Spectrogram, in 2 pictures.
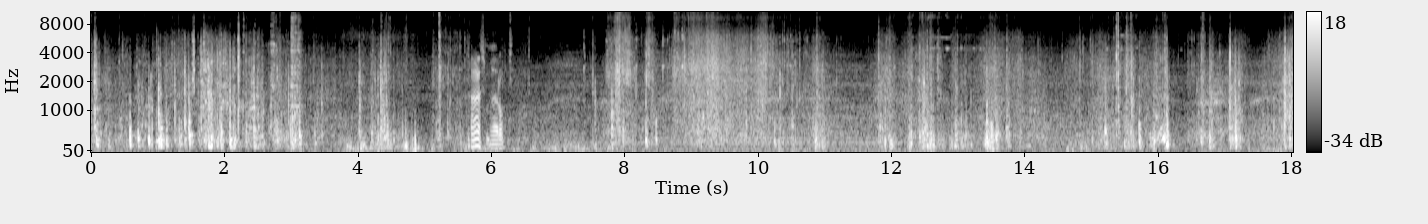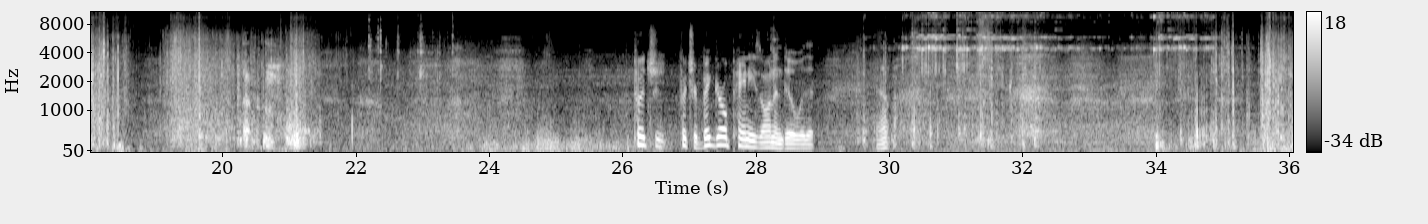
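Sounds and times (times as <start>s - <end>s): scrap metal clanking and scraping: 0.0s - 5.8s, 29.5s - 36.0s
wind on microphone: 1.9s - 7.9s, 23.6s - 26.2s, 30.1s - 36.0s.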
